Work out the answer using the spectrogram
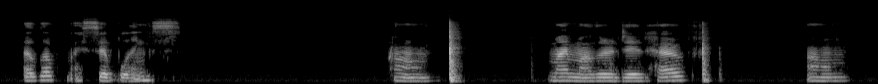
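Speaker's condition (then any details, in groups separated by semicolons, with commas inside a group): Mild cerebral palsy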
